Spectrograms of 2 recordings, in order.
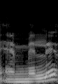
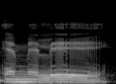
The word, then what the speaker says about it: MLA: The hotel, already known thing it is, was titled as an MLA. Here the word is, this acronym is started with M, but we are pronouncing it as A, MLA.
